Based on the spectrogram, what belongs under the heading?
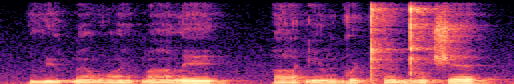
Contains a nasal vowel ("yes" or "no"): yes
